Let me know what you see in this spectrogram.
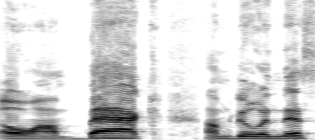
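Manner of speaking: put-on boastful tone. Retelling how she talked before the race: imitating someone boasting. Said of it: "she was doing a little bit of woofing".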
